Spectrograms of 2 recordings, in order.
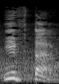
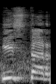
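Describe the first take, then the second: First: The middle consonant is an f sound. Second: The middle consonant is an s sound. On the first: The speaker calls it right. "না ইফতার" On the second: The speaker calls it wrong. "শব্দও মানুষের উচ্চারণ করতে পারে না"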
